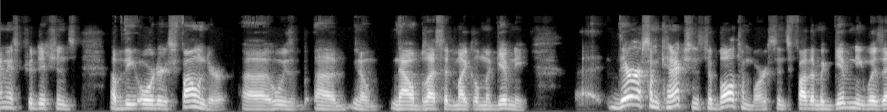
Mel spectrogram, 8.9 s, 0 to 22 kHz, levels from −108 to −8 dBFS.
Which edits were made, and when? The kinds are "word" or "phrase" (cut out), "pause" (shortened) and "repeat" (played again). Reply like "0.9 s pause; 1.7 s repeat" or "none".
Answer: 2.3 s pause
